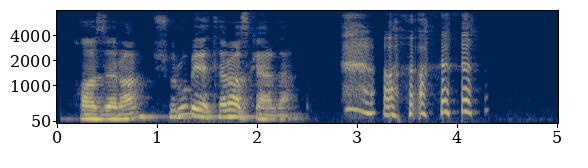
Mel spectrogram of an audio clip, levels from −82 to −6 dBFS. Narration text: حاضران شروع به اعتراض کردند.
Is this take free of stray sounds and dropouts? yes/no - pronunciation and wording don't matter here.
no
